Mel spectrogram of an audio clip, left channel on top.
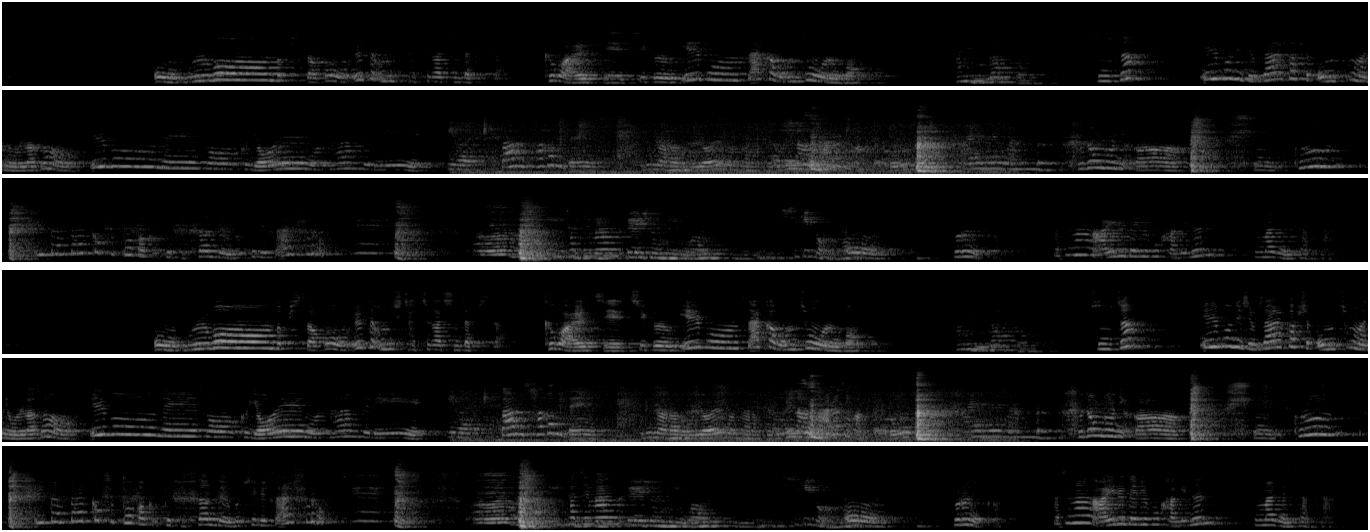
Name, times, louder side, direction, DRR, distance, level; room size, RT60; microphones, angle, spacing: voice 1, 1.5-5.0 5.4-8.6 10.9-11.4 12.0-17.9 18.6-19.7 20.0-23.2 24.4-25.5 26.2-27.1 27.6-30.6 33.0-33.5 34.2-34.4 35.7-36.2 36.8-37.3 37.8-39.4 39.8-40.6, right 4 dB, 65° right, 9 dB, 0.6 m, -43 dB
voice 2, 9.5-10.3 20.3-21.1 23.4-24.1 32.4-35.9 36.5-36.6, equal, 55° left, -4 dB, 2.6 m, -50 dB
sound 1, 18.1-23.8, equal, 15° left, 1.1 m, -49 dB
sound 2, 20.2-20.9 21.3-23.3 23.8-25.0 25.5-26.4 26.8-26.9 27.4-27.7 28.1-28.7 29.0-29.6 30.0-30.5 30.8-32.7, right 3 dB, 85° right, 0.9 m, -40 dB
10.5 x 4.6 x 4.6 m, 1.0 s
head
